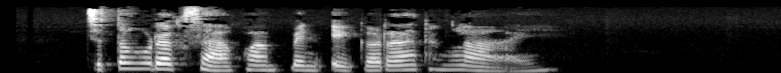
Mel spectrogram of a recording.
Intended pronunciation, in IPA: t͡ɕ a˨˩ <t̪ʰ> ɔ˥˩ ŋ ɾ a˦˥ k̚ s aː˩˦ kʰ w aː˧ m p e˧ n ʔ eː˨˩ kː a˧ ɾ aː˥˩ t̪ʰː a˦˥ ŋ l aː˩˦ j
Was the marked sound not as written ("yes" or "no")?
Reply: yes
